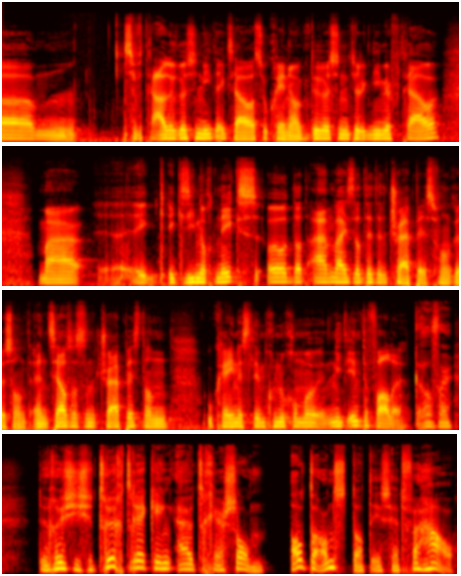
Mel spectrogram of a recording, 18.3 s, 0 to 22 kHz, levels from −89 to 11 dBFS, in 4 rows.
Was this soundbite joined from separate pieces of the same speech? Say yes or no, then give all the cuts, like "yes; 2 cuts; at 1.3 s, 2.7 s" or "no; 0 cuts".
yes; 1 cut; at 13.2 s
